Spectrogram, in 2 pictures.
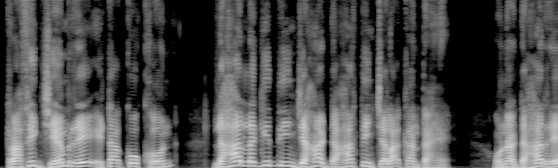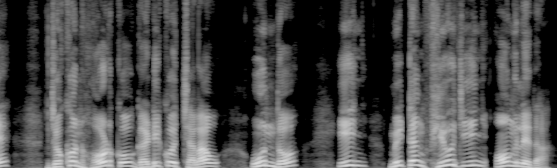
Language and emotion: Santali, angry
